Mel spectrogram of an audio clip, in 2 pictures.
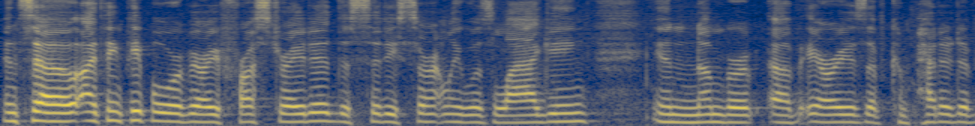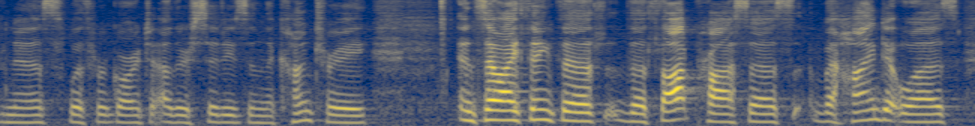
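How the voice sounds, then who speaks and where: A woman from Northern Virginia working as a city manager, giving articulate, measured answers in a TV interview with occasional ums. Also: lowish voice. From Northern Virginia, USA. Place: TV studio.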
